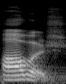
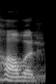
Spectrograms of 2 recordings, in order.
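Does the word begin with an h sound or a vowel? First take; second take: vowel; h sound. First: The word begins with a vowel sound. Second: The word begins with an h sound. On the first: The speaker calls it right. "ਇਹਨੂੰ H ਤਾਂ pronounce ਹੁੰਦੀ ਹੋਈ ਨਹੀਂ ਇਹਦੇ ਵਿੱਚ" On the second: The speaker calls it wrong. "not hour"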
